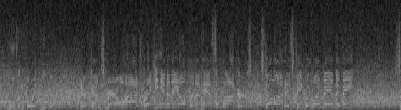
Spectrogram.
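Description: Football stadium crowd cheering and shouting on old NFL broadcast audio, many voices at once over a dense roar.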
